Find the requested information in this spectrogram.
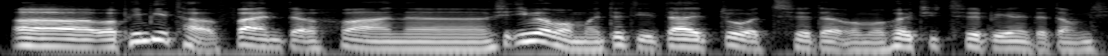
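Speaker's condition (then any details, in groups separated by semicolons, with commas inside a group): Hearing impairment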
